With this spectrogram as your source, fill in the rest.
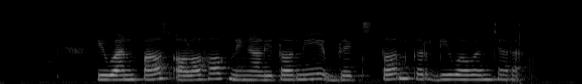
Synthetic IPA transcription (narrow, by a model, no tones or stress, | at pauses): juwanpalsɔlɔɦɔk̚niŋalit̪ɔnibɾɛkst̪ɔnkɨrdiwawaɲt͡ʃaɾa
